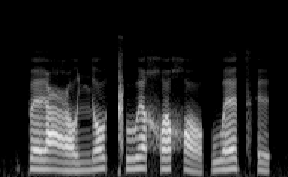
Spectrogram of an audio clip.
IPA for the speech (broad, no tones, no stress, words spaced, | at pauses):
pɛe̯ ʕɔɲɾɔo̯ ǁue̯ χʊχɔ | wɛt͡sʼɪ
